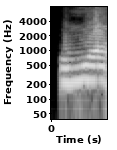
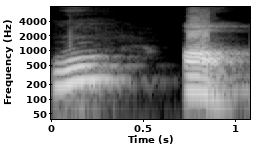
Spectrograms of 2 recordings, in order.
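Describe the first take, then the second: First: It is said as one syllable ending in m. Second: It is said as two vowels without a final m. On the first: The speaker calls it wrong. "উম নয় কিন্তু।" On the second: The speaker calls it right. "এর প্রকৃত উচ্চারণ হবে উ অ।"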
